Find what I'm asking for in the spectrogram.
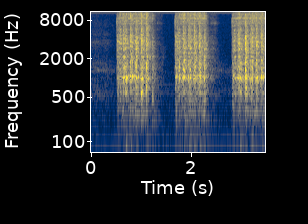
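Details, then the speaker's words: Kawasaki Z750 after starter motor rebuild, previously squealing and crunching for years; three one-second cranking bursts with a rapid harsh rattling crunch each time; owner suspects starter motor or starter gears, not confirmed. "Still a little bit of crunching, but it's probably just starter motor. There's not an old bike that I've come across that hasn't crunched a little."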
